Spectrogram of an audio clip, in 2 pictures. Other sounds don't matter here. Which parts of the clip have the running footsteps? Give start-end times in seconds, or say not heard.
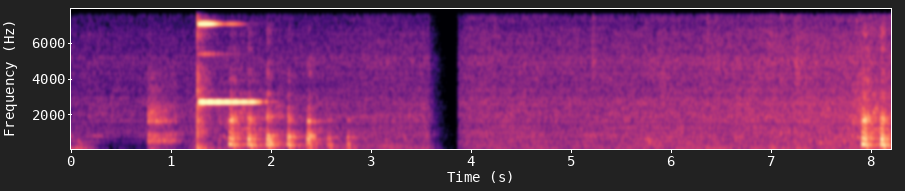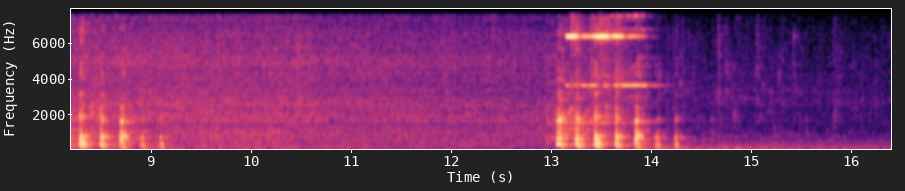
not heard.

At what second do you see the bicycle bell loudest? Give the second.
1 s.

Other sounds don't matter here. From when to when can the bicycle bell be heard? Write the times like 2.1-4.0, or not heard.
0.8-1.9, 13.2-13.9.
